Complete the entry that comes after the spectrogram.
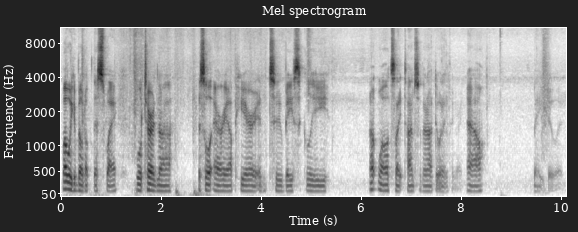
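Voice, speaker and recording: A man's voice: lowish voice, flat delivery, moderate pace, a bit bright. A young man with a stuffed-up, nasal voice from a cold, casually commenting on a game while thinking aloud with many fillers. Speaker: let's play host.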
